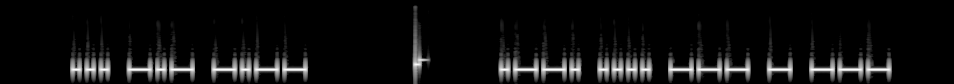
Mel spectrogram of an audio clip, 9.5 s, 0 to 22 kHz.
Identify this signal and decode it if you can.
Morse code, heard as a keyed tone, about 17 wpm, 700 Hz. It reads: SKY PHOTO
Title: Sentences from Top 1200 Words - New Word Drill Alt - 17wpm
